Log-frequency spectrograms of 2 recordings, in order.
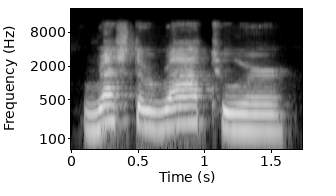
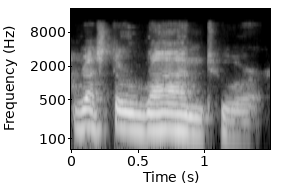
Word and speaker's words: restaurateur: am okay he said then it's restaurateur not restauranteur i had been mispronouncing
